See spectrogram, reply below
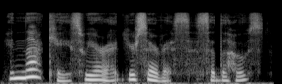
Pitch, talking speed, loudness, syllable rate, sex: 215 Hz, 235 wpm, -18 LUFS, 5.5 syllables/s, female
